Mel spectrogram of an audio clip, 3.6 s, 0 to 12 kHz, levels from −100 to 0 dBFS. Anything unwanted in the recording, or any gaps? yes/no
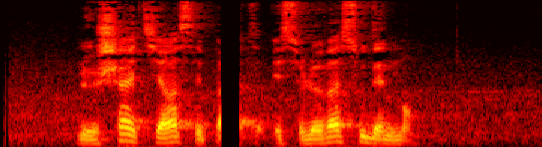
yes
